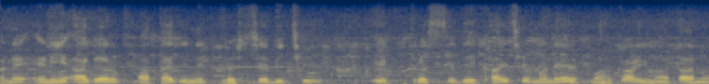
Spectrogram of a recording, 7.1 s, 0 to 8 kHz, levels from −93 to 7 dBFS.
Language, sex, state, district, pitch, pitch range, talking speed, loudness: Gujarati, male, Gujarat, Gandhinagar, 160 Hz, 145-170 Hz, 120 wpm, -17 LUFS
